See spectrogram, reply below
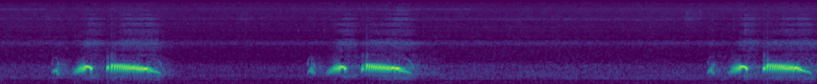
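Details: Spotted dove cooing, three phrases about three seconds apart, each with short introductory notes and a long, soft, slightly falling coo over faint background hum.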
